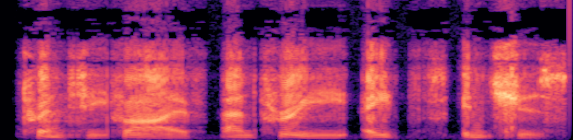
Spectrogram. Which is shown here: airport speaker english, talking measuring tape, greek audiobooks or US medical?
talking measuring tape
